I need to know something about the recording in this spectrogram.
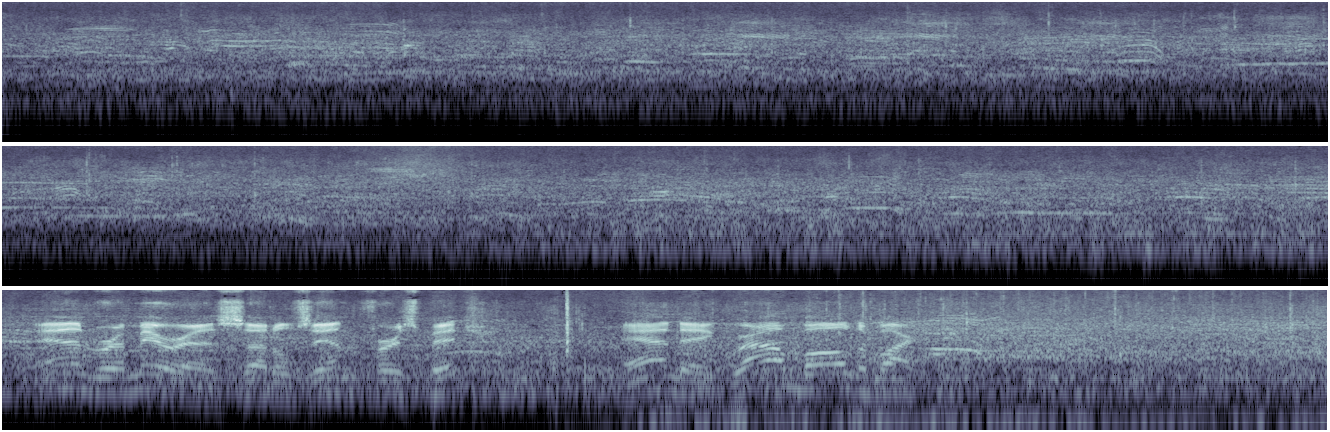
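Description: A large crowd murmurs and cheers in a stadium.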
